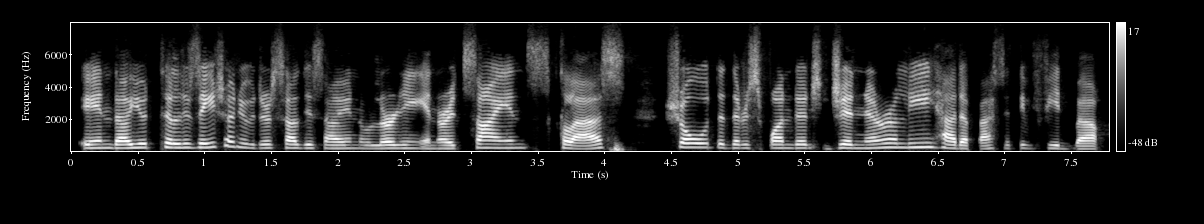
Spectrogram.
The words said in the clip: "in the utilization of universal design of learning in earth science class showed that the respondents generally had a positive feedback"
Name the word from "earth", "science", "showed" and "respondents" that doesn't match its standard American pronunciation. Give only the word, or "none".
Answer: earth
